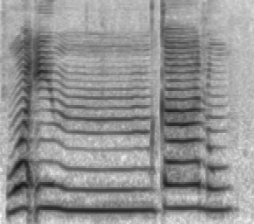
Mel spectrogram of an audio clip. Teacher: کاف تو حرف مستعلیہ نہیں تھا، تو اس کا اخفا بھی نارمل ہوگا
